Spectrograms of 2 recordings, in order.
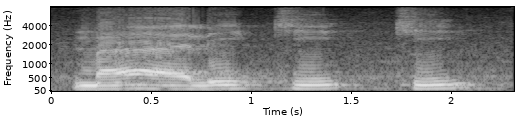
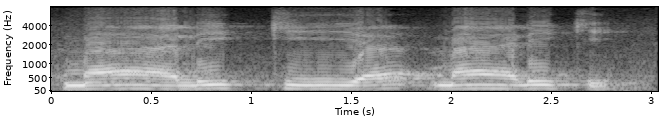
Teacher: Otomatis dalam huruf kaf sudah terkandung hamz, jerianun nafas. Ada angin yang keluar, meskipun anginnya kita tahan karena dia masuk dalam kategori syiddah.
